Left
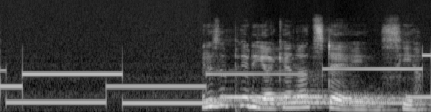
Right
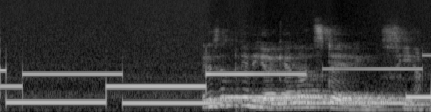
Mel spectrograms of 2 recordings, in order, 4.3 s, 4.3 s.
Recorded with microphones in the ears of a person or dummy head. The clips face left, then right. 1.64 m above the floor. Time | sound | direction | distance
2.0 | a woman speaking | 75° left (ahead or behind) | 2.5 m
